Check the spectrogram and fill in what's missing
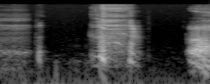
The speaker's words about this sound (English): That my fucking, this whole shit hurts when I cough.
